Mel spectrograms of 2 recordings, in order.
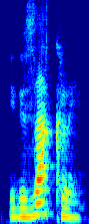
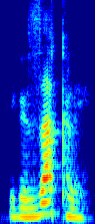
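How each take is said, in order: First: The t in the middle is dropped. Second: The same.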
